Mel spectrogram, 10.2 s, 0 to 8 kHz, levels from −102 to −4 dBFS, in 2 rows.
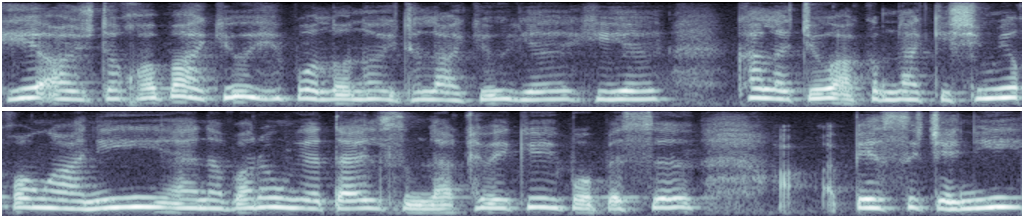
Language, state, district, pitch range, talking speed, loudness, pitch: Sumi, Nagaland, Kohima, 225-255 Hz, 135 wpm, -16 LUFS, 240 Hz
